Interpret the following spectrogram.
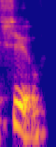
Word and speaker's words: Hsu: HSU, Jenny Shu.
